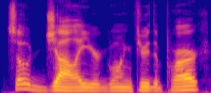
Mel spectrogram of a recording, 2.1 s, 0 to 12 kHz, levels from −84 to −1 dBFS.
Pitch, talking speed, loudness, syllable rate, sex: 125 Hz, 200 wpm, -18 LUFS, 4.7 syllables/s, male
